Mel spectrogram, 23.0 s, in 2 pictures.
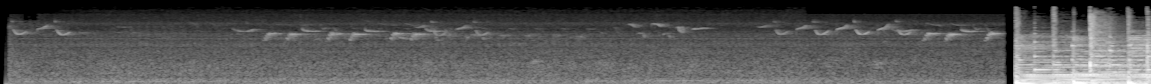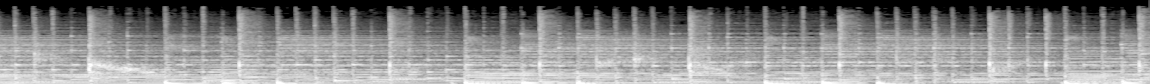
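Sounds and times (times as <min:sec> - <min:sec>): faint steady hiss: 0:00.1 - 0:10.1
small birds chirping: 0:00.1 - 0:10.1
loud music: 0:10.2 - 0:23.0.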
